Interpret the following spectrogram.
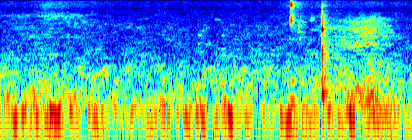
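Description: Near silence broken by two faint computer mouse clicks about one and a half seconds in, setting up a screen share.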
